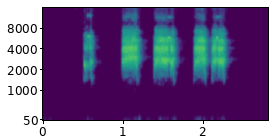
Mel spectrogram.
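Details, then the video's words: Black francolin call: five harsh, grating, buzzy notes, a short first note followed by four longer ones, the last two close together, set against near silence. "Kala Teetar Awaz"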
